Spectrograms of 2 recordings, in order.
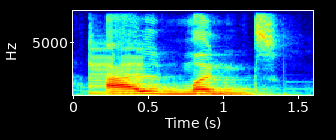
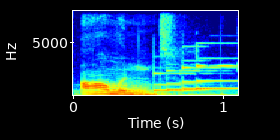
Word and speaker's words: almond: you pronounce this one alund the correct pronunciation is alond repeat after me alond L is silent so the pronunciation is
